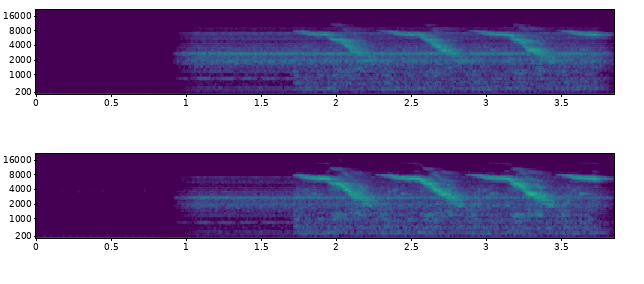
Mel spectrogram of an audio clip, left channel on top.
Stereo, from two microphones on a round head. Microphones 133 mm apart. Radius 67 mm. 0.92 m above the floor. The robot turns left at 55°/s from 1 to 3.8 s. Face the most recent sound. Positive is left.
turn(degrees=-135)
